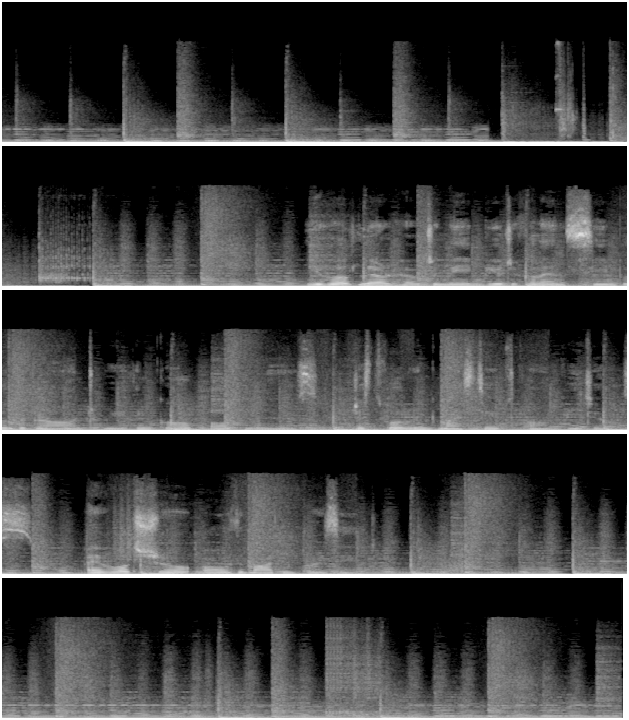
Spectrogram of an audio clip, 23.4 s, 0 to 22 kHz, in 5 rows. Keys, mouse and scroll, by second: 0.0-1.3 typing, 1.6 Return, 5.6 click, 6.0-7.4 typing, 9.8 click, 10.0 click, 12.0 click, 13.9-15.0 typing, 16.1 Tab, 16.8-18.0 typing, 19.8 click, 20.0-21.1 typing, 22.1 Tab, 22.4 typing, 23.0 click.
